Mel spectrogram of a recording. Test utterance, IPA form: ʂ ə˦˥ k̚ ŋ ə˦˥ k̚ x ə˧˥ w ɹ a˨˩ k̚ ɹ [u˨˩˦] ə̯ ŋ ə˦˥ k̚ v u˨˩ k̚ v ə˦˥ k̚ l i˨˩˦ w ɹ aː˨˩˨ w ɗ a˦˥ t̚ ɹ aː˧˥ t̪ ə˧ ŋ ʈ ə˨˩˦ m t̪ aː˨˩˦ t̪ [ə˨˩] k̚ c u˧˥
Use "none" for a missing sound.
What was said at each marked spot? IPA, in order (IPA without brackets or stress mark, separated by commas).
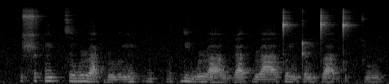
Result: u˨˩˦, ə˦˥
